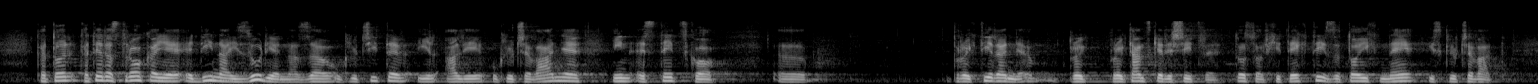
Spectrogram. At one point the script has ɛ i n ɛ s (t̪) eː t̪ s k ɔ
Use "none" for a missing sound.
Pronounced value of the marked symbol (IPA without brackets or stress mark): t̪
